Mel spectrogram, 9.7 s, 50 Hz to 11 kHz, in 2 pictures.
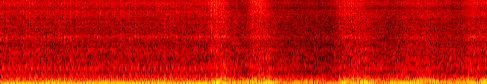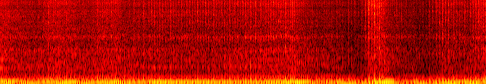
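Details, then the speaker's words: BMW R80 cafe racer twin at its first start-up after the project, on the old battery with stock-sounding quiet exhausts: a steady, even low burble with no knocks or rattles, settling into a smooth, healthy idle. "so as you can see as you can see is a runner fantastic it sounds sweet"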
